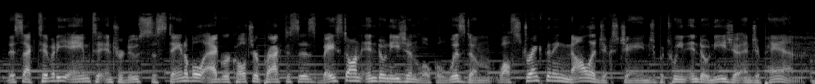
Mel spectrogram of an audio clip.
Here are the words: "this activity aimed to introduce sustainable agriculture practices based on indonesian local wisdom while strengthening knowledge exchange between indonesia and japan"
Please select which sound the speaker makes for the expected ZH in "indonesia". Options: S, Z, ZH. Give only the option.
ZH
